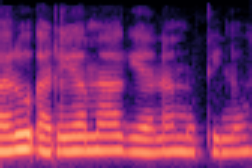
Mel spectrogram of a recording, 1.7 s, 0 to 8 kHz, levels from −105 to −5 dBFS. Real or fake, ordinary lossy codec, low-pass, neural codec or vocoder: fake; MP3, 64 kbps; 7.2 kHz; codec, 24 kHz, 6 kbps, HILCodec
